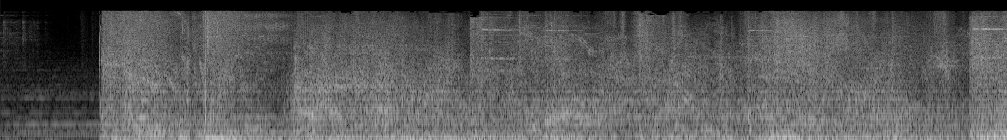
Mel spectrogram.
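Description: Game spells and weapon hits clash and burst in a fast fight.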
